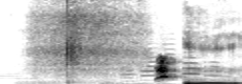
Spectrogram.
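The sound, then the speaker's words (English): A puppy lets out a short, high yip and then a longer, falling bark-like whine, fairly loud, over a faint background hiss. “Hello, puppy.”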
